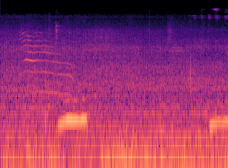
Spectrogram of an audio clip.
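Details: Stray mother cat with her three kittens being fed; a thin, high, falling mew with faint harmonics, then a lower short tone, over steady traffic-like rumble.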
